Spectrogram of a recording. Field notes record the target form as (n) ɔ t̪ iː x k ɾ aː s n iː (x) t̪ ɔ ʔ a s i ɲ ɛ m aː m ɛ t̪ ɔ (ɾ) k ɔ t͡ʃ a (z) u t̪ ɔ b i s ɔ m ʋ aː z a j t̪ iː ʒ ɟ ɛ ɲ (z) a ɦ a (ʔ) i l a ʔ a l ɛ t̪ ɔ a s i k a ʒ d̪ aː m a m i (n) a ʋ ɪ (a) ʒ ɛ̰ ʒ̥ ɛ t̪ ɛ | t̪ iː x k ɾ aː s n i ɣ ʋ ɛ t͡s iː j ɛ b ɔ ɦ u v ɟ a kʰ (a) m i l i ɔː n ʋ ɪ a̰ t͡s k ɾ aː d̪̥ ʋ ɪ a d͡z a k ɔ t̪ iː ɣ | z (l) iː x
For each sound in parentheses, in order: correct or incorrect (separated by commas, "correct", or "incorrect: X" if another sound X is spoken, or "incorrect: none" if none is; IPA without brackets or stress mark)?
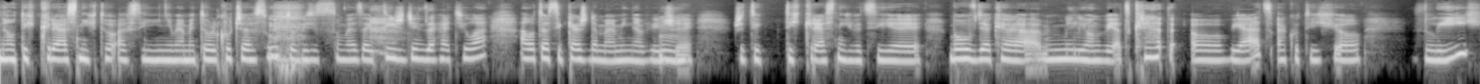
correct, correct, incorrect: ʎ, incorrect: s, correct, incorrect: c, correct, incorrect: ɛ, correct, correct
